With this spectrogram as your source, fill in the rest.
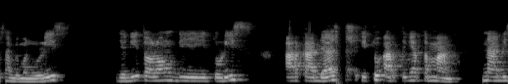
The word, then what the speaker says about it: arkadaş: A, seperti biasa, A, arkadaş. Jadi, di dalam bahasa Turki, pelafalan huruf A itu sama seperti bahasa Indonesia, A.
